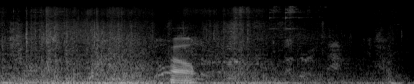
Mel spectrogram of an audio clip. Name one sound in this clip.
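Game sound effects of fiery blasts and clashes ring out.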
